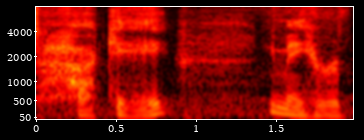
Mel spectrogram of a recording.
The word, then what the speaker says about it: hake: using the hake also pronounced or rather correctly pronounce hakee you may hear it pronounced hey care in the u.s but it is the hakay brush from china it is a goat hair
